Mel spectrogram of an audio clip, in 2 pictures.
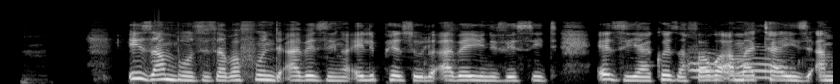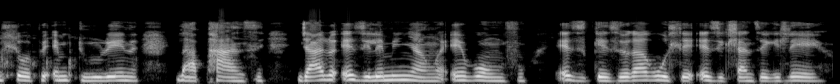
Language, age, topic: North Ndebele, 36-49, education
